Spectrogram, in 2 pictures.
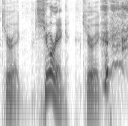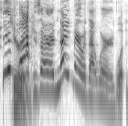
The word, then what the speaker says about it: Keurig: times over Keurig nothing it's not how you say it Keurig how you cure a disease Keurig Keurig Keurig that word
